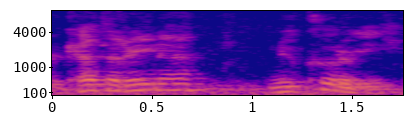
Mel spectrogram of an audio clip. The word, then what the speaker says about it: Katariina Nykyri: Katariina Nykyri. How close did I get on the pronunciation?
